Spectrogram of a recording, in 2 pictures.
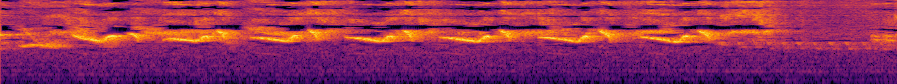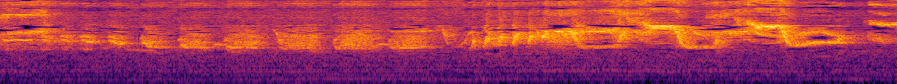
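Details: Oriental magpie-robin song opening with a regular chain of looping whistled notes, then shifting to a dense, buzzy, scratchy warble that runs on continuously.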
